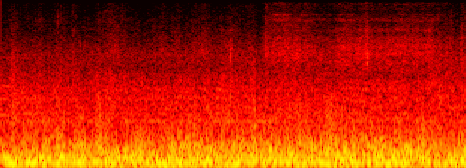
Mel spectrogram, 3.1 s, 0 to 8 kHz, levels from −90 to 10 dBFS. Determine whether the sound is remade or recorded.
recorded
